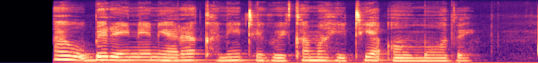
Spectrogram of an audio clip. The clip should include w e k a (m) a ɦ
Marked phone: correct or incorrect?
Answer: correct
